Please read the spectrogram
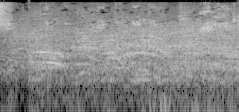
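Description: Basketball arena crowd noise, a steady din of many voices, with a ball bouncing on the hardwood court.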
